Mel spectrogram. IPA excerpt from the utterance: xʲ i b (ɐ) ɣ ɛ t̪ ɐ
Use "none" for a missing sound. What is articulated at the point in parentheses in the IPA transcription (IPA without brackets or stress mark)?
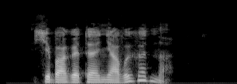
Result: a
